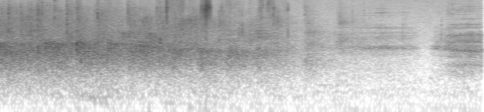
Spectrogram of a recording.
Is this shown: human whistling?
no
